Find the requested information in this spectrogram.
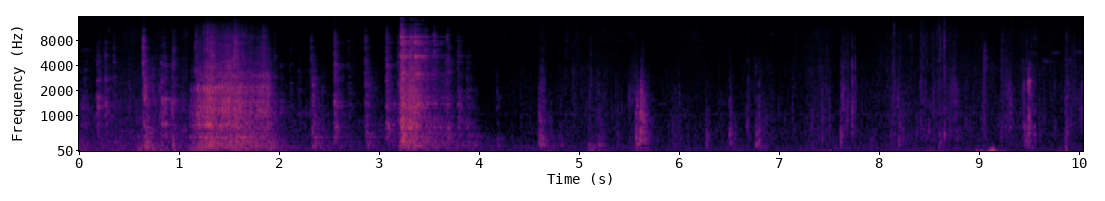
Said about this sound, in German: Und deswegen gibt es eine mechanische Kraftübertragung mittels dieser Spindel, wo dann die Bremsen an einem Wagen doch wieder angelegt werden können und so der Zug besichert werden kann.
